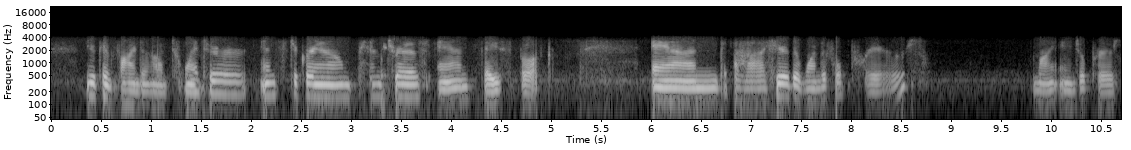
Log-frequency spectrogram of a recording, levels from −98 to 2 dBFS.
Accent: American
